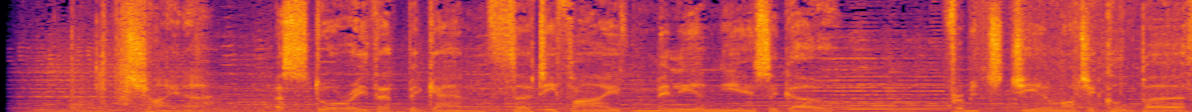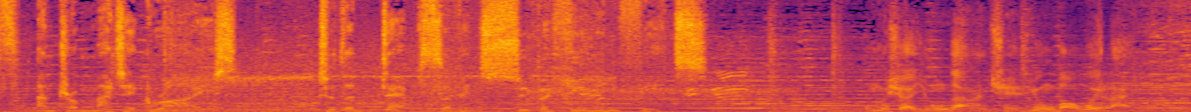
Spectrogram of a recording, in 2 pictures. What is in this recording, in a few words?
trailer; bbc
